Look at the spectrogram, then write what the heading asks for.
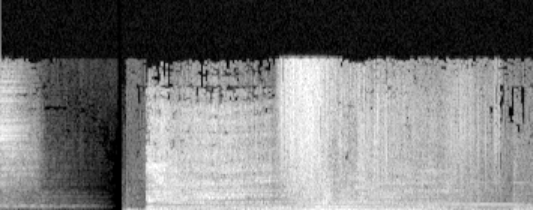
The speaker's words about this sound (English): Hey, was that a dragon I just heard? No, I just left the TV on with How to Train Your Dragon playing.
